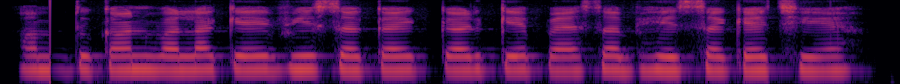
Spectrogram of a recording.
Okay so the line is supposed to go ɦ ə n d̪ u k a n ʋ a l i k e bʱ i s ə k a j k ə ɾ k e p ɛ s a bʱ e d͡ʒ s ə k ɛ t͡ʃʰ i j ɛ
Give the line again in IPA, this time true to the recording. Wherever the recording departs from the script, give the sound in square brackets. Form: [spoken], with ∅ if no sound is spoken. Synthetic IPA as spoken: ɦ ə [m] d̪ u k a n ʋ a l [a] k e bʱ i s ə k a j k ə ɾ k e p ɛ s a bʱ e d͡ʒ s ə k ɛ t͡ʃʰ i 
